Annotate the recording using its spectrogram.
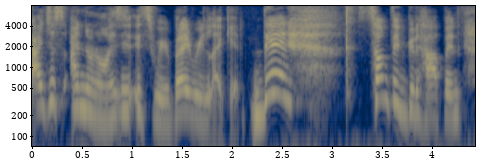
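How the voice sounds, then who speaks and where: Animated and very fast, a woman speaks in a fairly high pitch with a non-native accent. Her intonation is lively. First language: not English. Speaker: book YouTuber. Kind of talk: casual book review vlog.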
